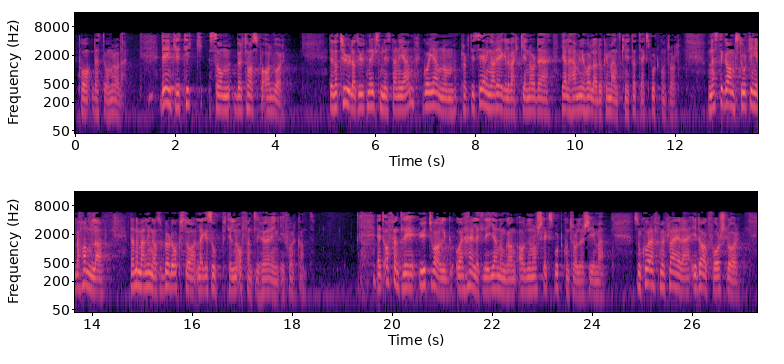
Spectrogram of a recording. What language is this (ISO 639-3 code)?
nob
